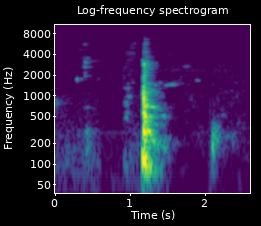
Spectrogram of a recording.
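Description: A door locked from the inside is unlocked and opened to let an administrator in: a few light clicks, then a sharp, loud metallic clunk of the latch, followed by a softer thud a moment later.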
